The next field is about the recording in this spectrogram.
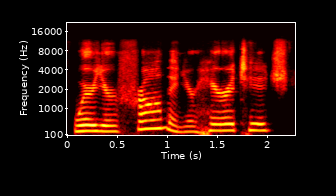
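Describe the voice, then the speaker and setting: A woman hosting an interview, asking gentle questions and affirming her guest. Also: on the high side, animated, measured pace, dry recording. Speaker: interview host. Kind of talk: warm encouraging interview.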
